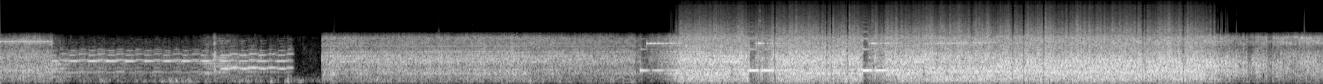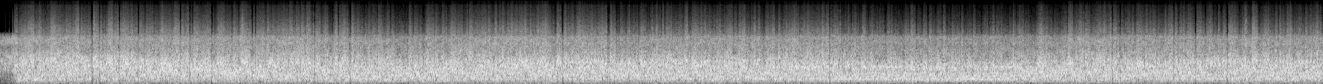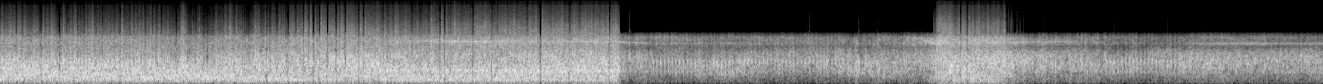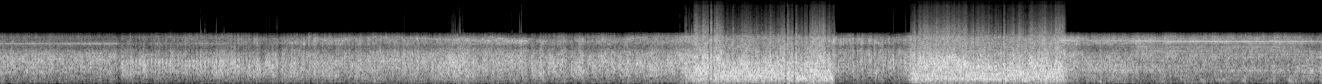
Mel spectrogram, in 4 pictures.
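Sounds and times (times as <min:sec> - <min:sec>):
faint high whine: 0:00.0 - 0:03.9, 0:06.2 - 0:14.3, 0:28.6 - 0:33.4, 0:38.2 - 0:41.8, 0:47.8 - 0:52.9
loud jet engine noise: 0:00.0 - 0:52.9.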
